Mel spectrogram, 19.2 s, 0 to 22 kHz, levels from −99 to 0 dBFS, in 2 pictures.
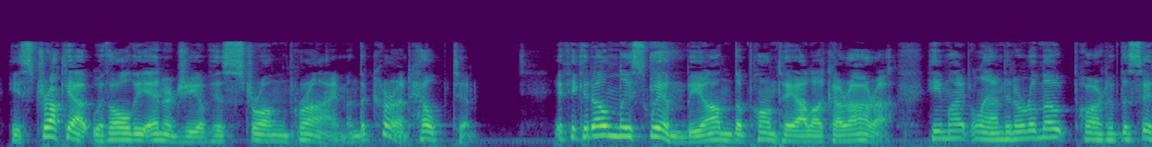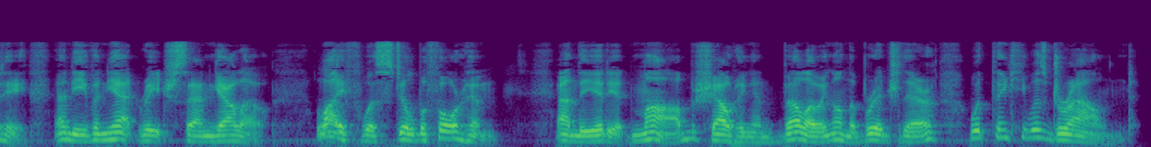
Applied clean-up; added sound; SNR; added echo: neural mask model Resemble Enhance denoiser.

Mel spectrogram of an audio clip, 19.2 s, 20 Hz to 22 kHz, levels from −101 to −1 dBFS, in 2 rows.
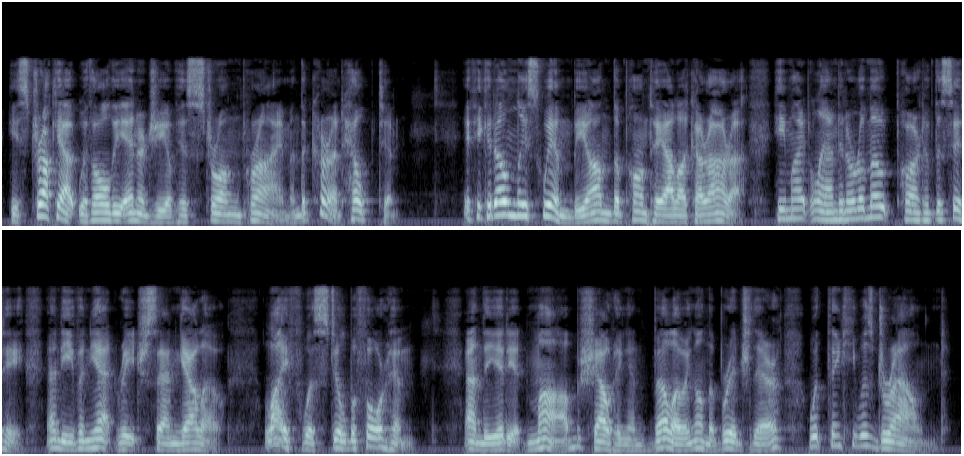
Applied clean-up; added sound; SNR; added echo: none; none; none; none.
